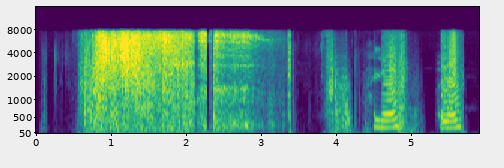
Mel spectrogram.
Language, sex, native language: Icelandic, other, Icelandic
